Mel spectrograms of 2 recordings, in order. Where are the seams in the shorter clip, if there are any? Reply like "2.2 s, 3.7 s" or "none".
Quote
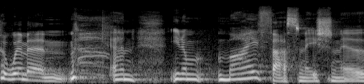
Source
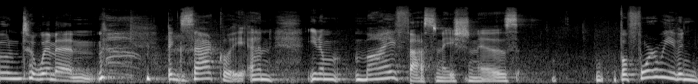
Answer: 1.1 s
